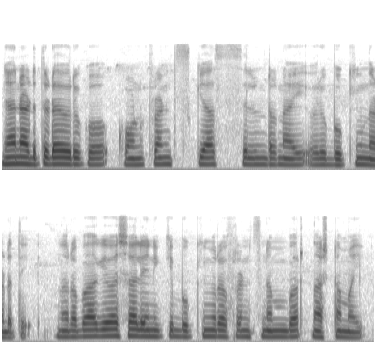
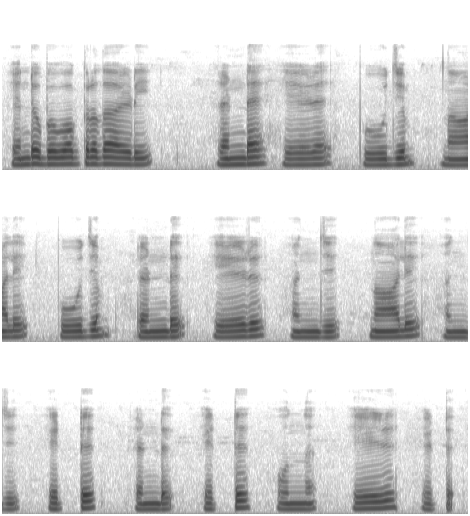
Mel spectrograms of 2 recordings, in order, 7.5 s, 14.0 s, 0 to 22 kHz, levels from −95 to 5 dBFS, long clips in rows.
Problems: low volume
